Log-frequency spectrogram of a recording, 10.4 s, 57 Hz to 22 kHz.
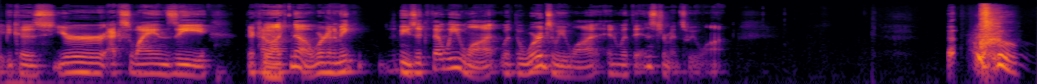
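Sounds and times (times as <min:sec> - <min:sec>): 
speech: 0:00.2 - 0:07.3, 0:09.8 - 0:10.2
person sneezing: 0:09.5 - 0:10.3.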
